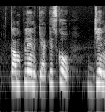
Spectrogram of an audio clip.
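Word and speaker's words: djinn: का जो जिन है जीन देखिए य लिखा गया है डी डीजन लिखा गया है बट आपको इसको प्रोनाउंस करना है जिन लिखा है डिजन बट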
